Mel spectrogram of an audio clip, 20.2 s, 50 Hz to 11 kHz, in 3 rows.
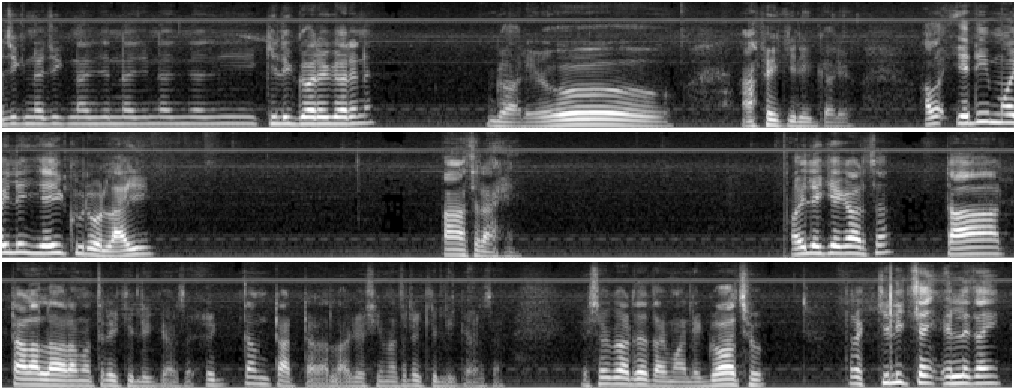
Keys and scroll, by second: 7.2 ctrl+d.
